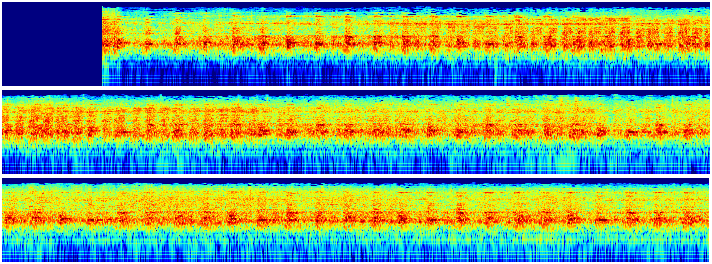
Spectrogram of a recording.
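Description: Model trains rattle and click steadily along their tracks.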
